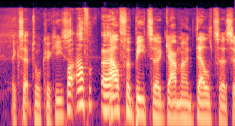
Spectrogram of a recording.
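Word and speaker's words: βήτα: Beta? Yeah, but I think it's pronounced veta, and then gamma is the third letter, which is G.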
